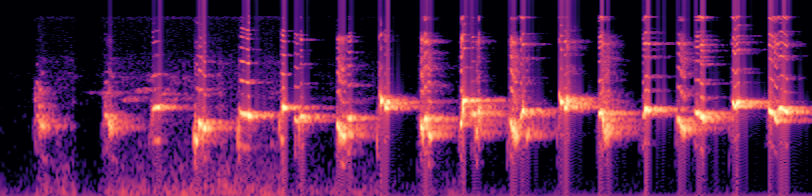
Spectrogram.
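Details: Sooty-headed bulbul song, rapid and fierce, used for provoking singing and as tutor material; after a faint opening note, a regular chain of whistled, downward-slurred notes builds, about three per second, in alternating pitches.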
